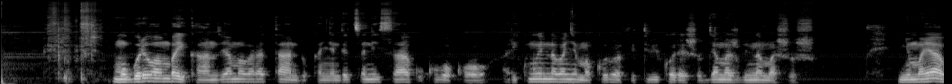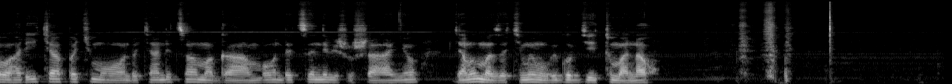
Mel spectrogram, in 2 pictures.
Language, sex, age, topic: Kinyarwanda, male, 18-24, finance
